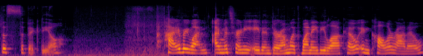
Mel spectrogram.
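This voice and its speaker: A woman with a fairly high pitch talks at a moderate pace, her pitch varying in an ordinary way, while noticeable background noise carries on behind her. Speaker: business lawyer. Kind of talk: casual Q&A video.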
